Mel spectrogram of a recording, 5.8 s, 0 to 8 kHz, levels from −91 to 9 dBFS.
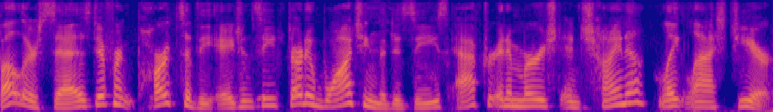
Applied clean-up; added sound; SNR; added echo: neural mask model Resemble Enhance denoiser.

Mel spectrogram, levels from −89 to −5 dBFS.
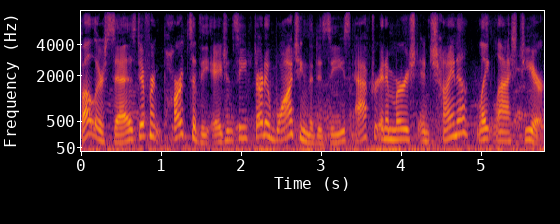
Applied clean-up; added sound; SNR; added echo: none; none; none; none.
